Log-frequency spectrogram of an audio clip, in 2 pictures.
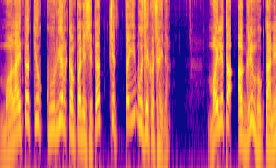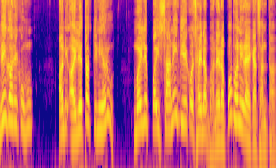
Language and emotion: Nepali, angry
